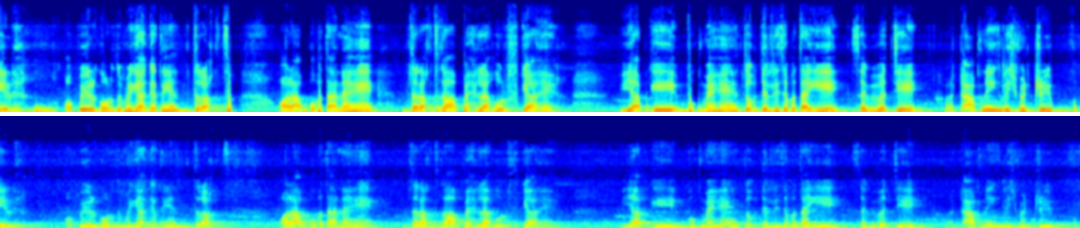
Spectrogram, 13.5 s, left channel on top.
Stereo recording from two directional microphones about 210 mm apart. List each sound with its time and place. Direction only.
0.0 s speech: 50° left (ahead or behind)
